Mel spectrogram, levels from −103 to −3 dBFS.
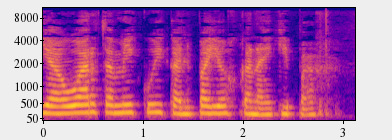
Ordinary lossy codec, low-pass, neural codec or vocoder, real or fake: AAC, 32 kbps; 9.9 kHz; none; real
